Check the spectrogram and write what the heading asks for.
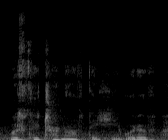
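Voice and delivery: whispered mock panic; panicky whisper. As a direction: whisper it like you're spiraling into worry. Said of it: "if I sit here and go like".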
